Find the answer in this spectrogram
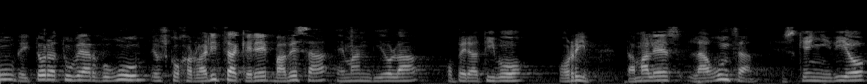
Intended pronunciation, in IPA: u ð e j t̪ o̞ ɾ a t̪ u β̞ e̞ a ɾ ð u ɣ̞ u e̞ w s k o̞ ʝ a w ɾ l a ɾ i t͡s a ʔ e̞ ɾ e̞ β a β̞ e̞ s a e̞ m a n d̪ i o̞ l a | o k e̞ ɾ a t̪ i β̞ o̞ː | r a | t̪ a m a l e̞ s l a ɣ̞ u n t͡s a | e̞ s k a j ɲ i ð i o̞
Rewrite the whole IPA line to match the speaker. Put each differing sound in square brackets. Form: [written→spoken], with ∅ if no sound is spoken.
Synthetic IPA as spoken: u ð e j t̪ o̞ ɾ a t̪ u β̞ e̞ a ɾ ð u ɣ̞ u e̞ w s k o̞ ʝ a w ɾ l a ɾ i t͡s a [ʔ→k] e̞ ɾ e̞ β a β̞ e̞ s a e̞ m a n d̪ i o̞ l a | o [k→p] e̞ ɾ a t̪ i β̞ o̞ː | r [a→i] | t̪ a m a l e̞ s l a ɣ̞ u n t͡s a | e̞ s k a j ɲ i ð i o̞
